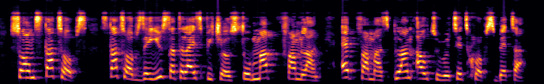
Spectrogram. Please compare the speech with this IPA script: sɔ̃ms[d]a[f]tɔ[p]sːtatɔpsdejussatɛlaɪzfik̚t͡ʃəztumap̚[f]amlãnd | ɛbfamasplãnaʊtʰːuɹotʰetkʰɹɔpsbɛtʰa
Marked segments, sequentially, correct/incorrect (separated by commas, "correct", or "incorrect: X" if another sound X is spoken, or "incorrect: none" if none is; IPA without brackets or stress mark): incorrect: t, incorrect: none, correct, correct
